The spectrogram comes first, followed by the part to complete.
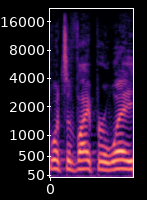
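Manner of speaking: ordinary talk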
